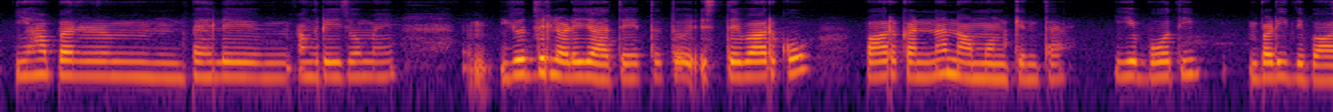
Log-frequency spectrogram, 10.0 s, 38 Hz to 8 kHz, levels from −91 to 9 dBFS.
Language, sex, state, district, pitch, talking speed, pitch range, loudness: Hindi, female, Rajasthan, Nagaur, 210 Hz, 130 wpm, 205-225 Hz, -19 LUFS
